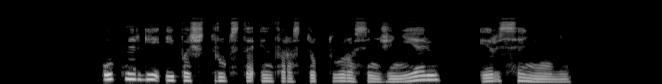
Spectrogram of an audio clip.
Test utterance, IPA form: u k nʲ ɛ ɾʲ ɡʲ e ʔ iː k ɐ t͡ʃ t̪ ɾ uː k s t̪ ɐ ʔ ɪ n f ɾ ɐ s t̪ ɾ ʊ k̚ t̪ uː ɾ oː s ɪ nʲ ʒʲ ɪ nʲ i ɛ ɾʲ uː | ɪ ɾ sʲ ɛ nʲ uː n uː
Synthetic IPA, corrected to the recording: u k mʲ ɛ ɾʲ ɡʲ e ʔ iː p ɐ t͡ʃ t̪ ɾ uː k s t̪ ɐ ʔ ɪ n f ɾ ɐ s t̪ ɾ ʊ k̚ t̪ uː ɾ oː s ɪ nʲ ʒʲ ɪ nʲ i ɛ ɾʲ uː | ɪ ɾ sʲ ɛ nʲ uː n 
